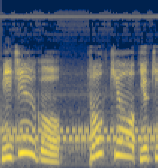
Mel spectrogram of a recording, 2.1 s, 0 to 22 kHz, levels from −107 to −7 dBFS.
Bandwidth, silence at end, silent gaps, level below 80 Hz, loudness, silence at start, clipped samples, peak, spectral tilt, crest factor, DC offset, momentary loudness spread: 15.5 kHz; 0 s; none; -70 dBFS; -16 LUFS; 0 s; under 0.1%; -2 dBFS; -5 dB/octave; 14 dB; under 0.1%; 7 LU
